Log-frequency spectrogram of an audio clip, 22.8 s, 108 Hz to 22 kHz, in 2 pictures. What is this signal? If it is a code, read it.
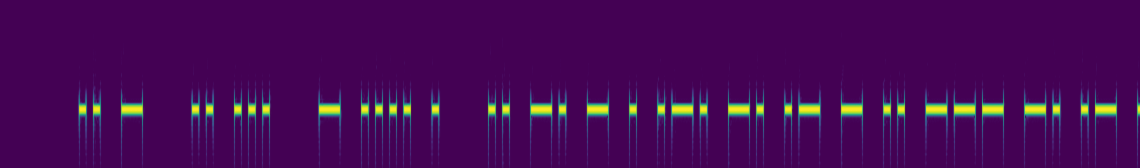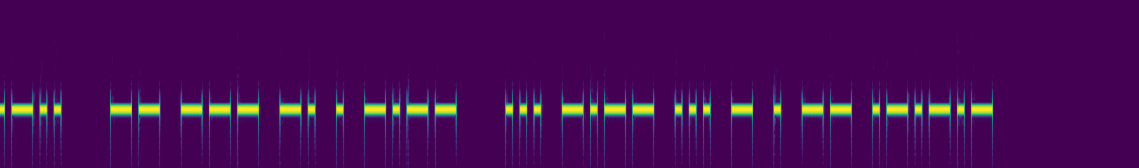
Morse code, heard as a keyed tone, about 17 wpm, 700 Hz. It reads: IT IS THE INTERNATIONAL MONEY SYSTEM.
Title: Sentences from Top 1000 Words - Review Part 4 - 17wpm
